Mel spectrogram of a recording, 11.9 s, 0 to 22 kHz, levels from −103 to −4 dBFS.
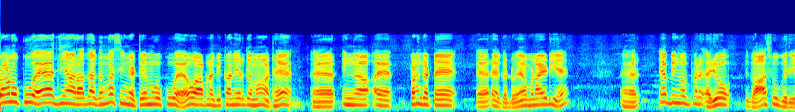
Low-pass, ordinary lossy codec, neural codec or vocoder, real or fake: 7.2 kHz; none; none; real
